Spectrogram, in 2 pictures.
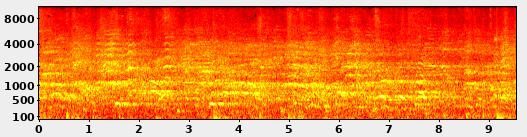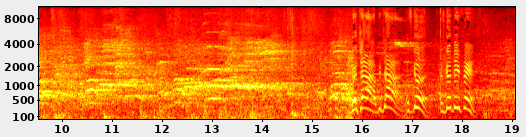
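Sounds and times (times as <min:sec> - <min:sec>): spectators talking and calling out: 0:00.0 - 0:19.0.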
